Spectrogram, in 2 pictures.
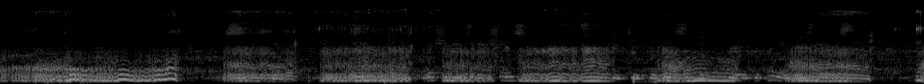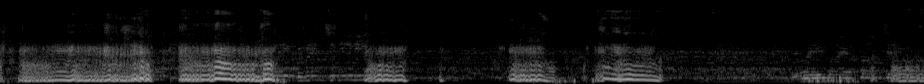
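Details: Play fight over a toy between two girl Pomeranians, one small and one adult; the bigger dog growls. Long sequence of rumbling, uneven growls in many short bursts with quick pauses, rising and falling in intensity.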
